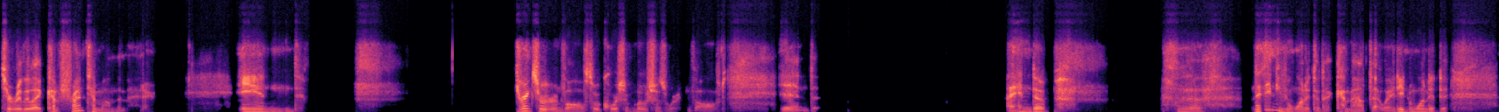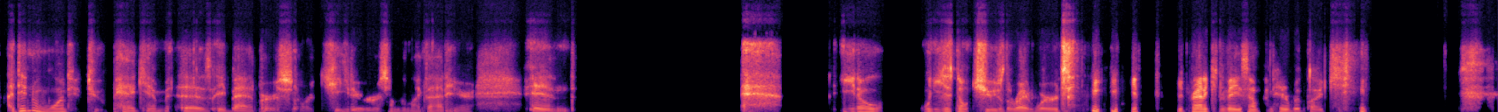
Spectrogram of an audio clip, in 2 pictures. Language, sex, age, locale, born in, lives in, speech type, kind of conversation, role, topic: English, male, 40-44, en-US, United States, United States, conversation, advice, user, How can I apologize sincerely?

